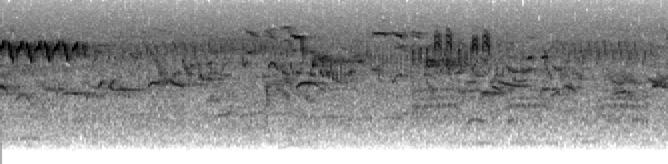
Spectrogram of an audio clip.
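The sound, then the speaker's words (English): Blackbird song in a garden, a steady run of varied, fluting whistled phrases that continues without pause, fairly faint throughout. “After that, I became more and more interested in blackbird songs. And I started to record them in my garden.”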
